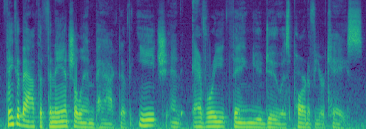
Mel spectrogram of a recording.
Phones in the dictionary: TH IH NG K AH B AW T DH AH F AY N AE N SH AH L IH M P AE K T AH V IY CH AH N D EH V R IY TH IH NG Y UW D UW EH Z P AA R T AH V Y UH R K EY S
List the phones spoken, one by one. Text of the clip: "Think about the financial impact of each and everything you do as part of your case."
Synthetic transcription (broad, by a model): TH IH NG K AH B AW T DH AH F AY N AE N SH L IH M P AE K T AH V IY CH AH N EH V R IY TH IH NG Y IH D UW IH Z P AA R T AH V Y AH R K EY S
